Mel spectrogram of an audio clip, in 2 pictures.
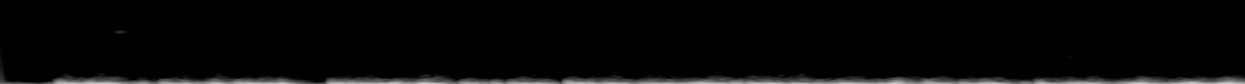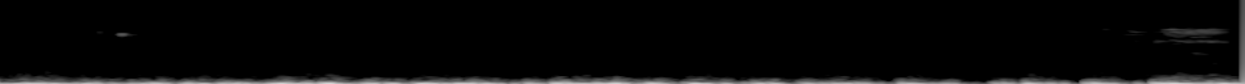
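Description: Low, uneven rumble picked up by the microphone, with nothing higher in pitch, briefly cutting out near the start.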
